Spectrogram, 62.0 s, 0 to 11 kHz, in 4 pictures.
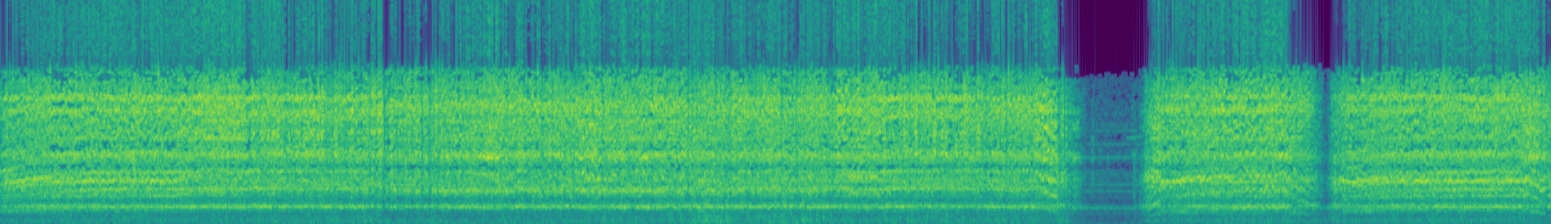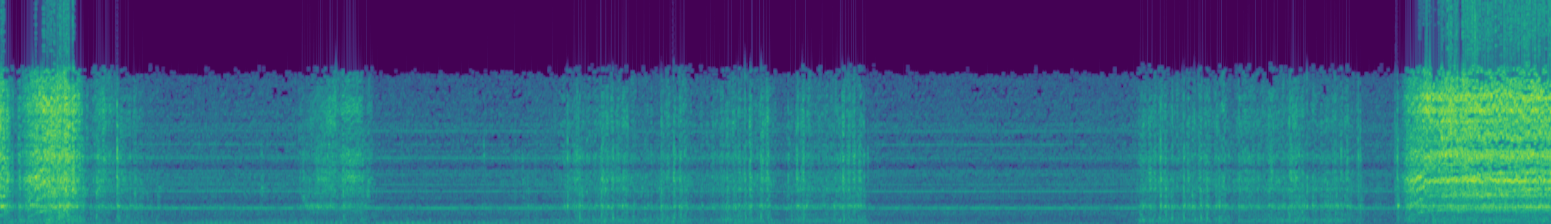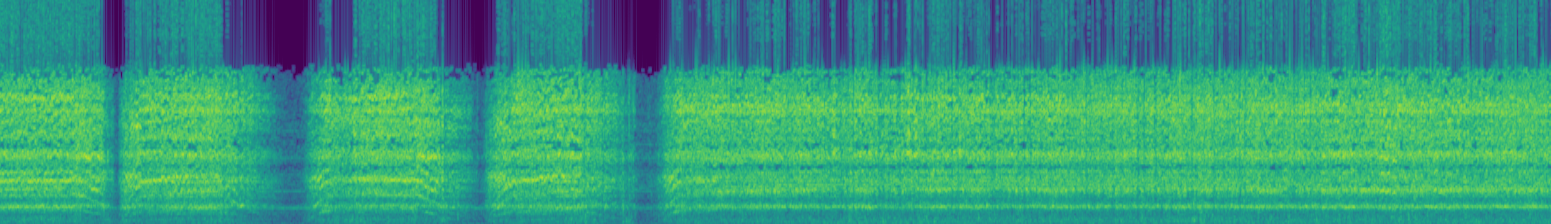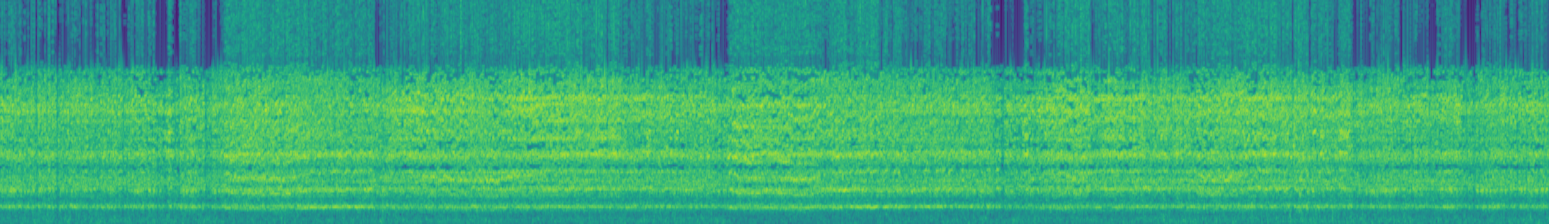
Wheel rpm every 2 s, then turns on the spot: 190, 230, 230, 230, 230, 110, 150, 160, 30, 10, 10, 10, 0, 10, 40, 180, 110, 100, 100, 220, 230, 230, 230, 240, 230, 220, 230, 220, 230, 220, 230.
10-12 18-24 26-28 34-38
